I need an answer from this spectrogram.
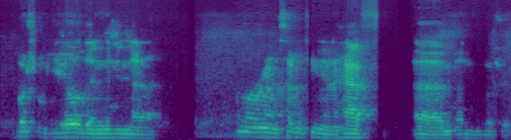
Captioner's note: audio is choppy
